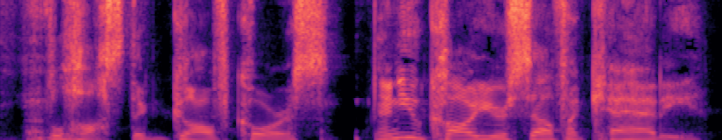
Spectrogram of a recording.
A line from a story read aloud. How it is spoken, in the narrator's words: Howe scoffs, saying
